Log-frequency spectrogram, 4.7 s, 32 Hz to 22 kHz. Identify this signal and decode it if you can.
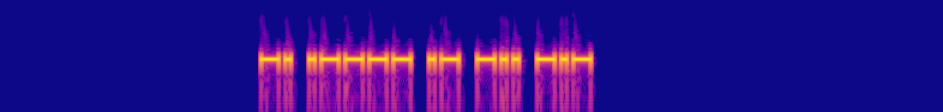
Morse code, heard as a keyed tone, about 40 wpm, 700 Hz. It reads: N1ADK
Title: USA Call Signs - 5 Characters - Repeated 3x - 40wpm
